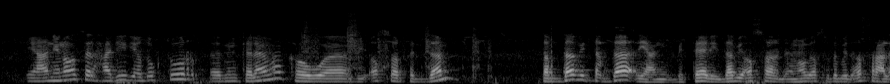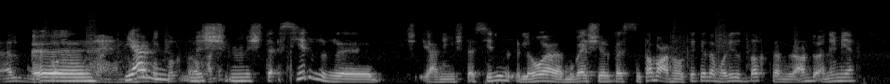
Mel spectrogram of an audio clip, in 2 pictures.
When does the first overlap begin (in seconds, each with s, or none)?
9.2 s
